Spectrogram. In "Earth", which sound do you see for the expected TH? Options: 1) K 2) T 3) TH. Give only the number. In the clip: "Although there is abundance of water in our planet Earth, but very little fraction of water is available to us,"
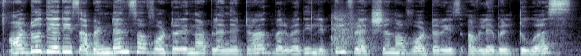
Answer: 2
